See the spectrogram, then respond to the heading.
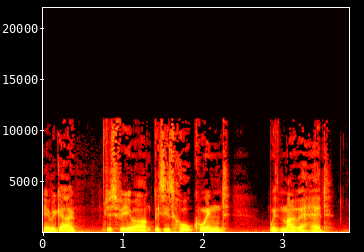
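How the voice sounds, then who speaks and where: A man speaks with lively intonation. Background noise is noticeable. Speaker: radio host. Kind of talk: radio DJ links. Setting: radio studio. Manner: casual.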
